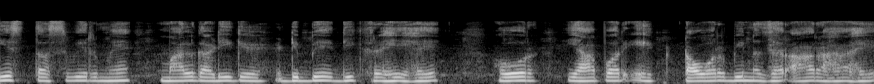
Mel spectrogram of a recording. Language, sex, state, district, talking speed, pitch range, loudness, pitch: Hindi, male, Chhattisgarh, Sukma, 135 wpm, 165-175 Hz, -16 LUFS, 170 Hz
